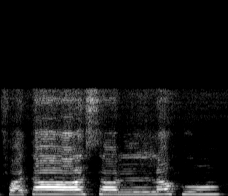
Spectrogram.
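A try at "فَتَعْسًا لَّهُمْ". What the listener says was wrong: এই যে আবার আইনের উপরে সুকুন, ফাতাসালু।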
